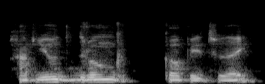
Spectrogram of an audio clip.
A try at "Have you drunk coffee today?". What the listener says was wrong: Very good. It's drunk, by the way, no? Drunk.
